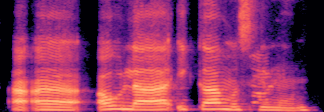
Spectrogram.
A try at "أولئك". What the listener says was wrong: उलाइका पेश है, उलाइका।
